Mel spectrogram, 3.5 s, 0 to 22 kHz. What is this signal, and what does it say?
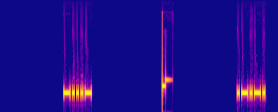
Morse code, heard as a keyed tone, about 43 wpm, 700 Hz. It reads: <BT> <AR>
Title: Single Character (Letter:Number:Punctuation:Prosign) Alt 45wpm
